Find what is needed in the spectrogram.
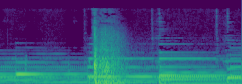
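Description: A single heavy thunk about a second in, a door being shut, over soft background music of plucked-string notes.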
